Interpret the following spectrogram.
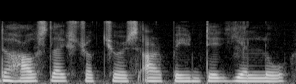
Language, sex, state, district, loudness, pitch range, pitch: English, female, Assam, Kamrup Metropolitan, -16 LUFS, 145-155 Hz, 155 Hz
